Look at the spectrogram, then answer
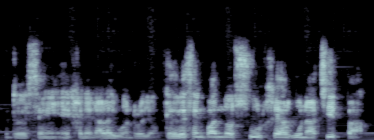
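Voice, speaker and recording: A man's voice: medium pitch, lively intonation, fairly quick, breathy edge, muffled recording, soft background music. A man from Spain with a Castilian accent, answering interview questions conversationally, sometimes repeating words as he searches for phrasing. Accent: Castilian Spanish. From Madrid, Spain. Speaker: interviewee, board game community organizer.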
